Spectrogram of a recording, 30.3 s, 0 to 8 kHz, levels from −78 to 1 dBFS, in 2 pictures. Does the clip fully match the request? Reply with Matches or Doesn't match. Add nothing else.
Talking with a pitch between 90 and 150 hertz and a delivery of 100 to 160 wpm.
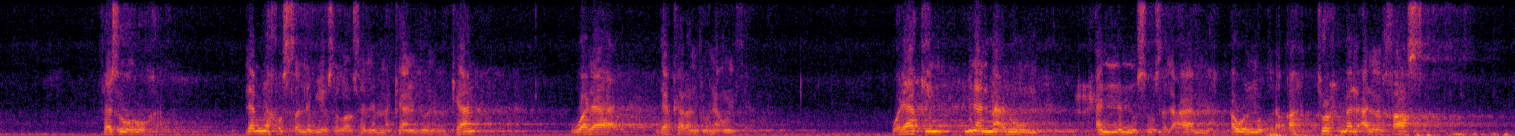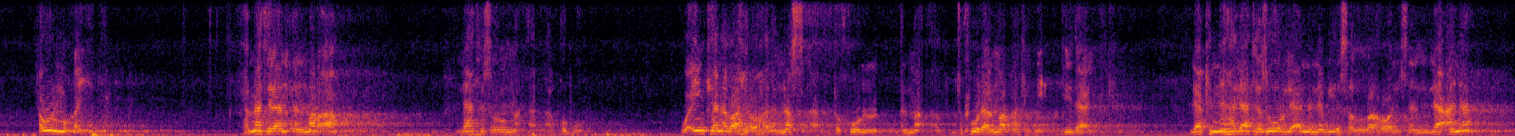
Matches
